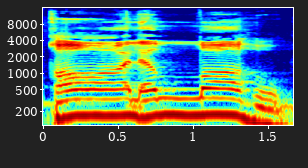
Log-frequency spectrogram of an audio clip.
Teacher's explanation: اللام في اسم الجلالة إذا سبقت بفتح بنفخمها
